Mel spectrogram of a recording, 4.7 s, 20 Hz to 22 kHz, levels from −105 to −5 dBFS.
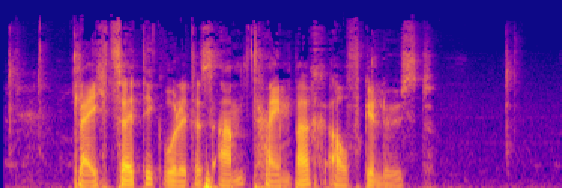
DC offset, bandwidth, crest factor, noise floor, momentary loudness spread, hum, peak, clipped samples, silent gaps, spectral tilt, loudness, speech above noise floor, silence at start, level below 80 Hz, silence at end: under 0.1%; 14.5 kHz; 20 dB; -59 dBFS; 13 LU; none; -2 dBFS; under 0.1%; none; -5 dB/octave; -20 LUFS; 40 dB; 0.6 s; -30 dBFS; 1.1 s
